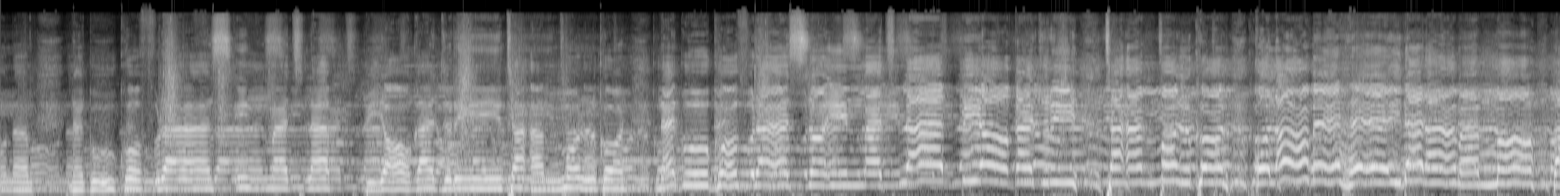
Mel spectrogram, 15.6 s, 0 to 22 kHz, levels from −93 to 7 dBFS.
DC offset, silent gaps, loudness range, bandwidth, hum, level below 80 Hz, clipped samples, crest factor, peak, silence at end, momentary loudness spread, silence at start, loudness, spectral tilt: under 0.1%; none; 3 LU; 17.5 kHz; none; -36 dBFS; under 0.1%; 10 dB; 0 dBFS; 0 s; 5 LU; 0 s; -10 LUFS; -4 dB/octave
